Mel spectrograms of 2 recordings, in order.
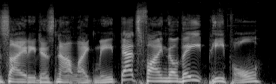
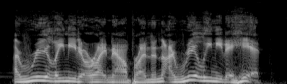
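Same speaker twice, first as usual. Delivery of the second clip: usual speaking voice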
